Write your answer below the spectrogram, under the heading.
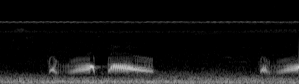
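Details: Local Indonesian spotted dove (tekukur) used for trapping, giving a deep cooing phrase: two short hoots then a longer falling coo, partly repeated at the end, over a steady high electronic whine.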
